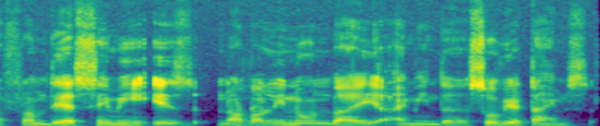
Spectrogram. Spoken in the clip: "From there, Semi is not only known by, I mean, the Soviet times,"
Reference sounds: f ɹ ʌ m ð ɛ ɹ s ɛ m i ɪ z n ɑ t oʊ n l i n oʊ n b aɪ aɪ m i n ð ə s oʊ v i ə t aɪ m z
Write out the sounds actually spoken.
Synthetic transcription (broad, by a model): f ɹ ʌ m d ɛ ɹ s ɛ m i ɪ z n ɑ t oʊ n l i n oʊ n b aɪ aɪ m i n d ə s oʊ v i ə t aɪ m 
